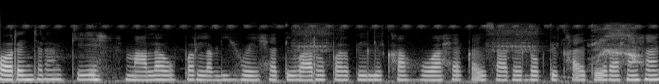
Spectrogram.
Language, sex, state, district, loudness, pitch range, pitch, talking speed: Hindi, female, Uttar Pradesh, Jyotiba Phule Nagar, -20 LUFS, 205-215 Hz, 210 Hz, 180 wpm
